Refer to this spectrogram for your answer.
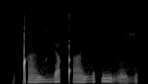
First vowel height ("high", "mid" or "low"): low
